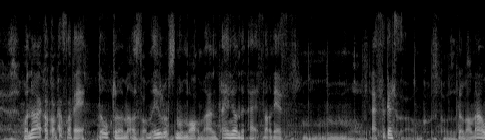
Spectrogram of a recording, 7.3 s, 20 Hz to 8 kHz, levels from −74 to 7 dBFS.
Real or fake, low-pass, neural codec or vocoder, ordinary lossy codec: fake; 7.2 kHz; autoencoder, 22.05 kHz, a latent of 192 numbers a frame, VITS, trained on many speakers; none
